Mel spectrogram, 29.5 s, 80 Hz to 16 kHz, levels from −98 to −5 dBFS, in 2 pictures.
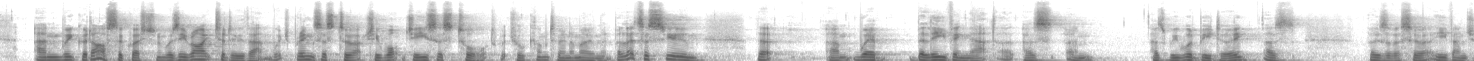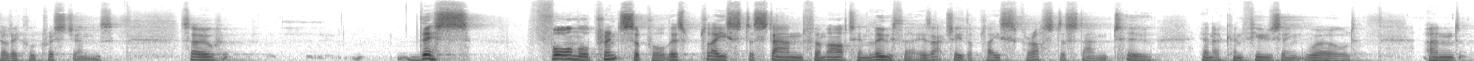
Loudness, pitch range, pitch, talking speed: -42 LUFS, 115-140 Hz, 130 Hz, 155 wpm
